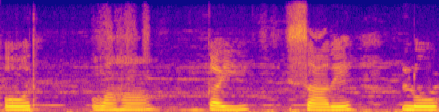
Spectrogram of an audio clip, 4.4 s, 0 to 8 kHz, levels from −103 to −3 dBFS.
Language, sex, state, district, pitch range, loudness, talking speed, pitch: Hindi, female, Madhya Pradesh, Dhar, 220-235 Hz, -15 LUFS, 70 wpm, 225 Hz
